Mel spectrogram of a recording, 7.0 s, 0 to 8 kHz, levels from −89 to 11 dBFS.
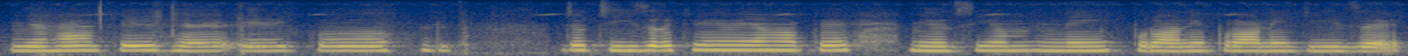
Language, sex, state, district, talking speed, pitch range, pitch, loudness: Hindi, female, Odisha, Nuapada, 155 wpm, 195-215 Hz, 205 Hz, -15 LUFS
